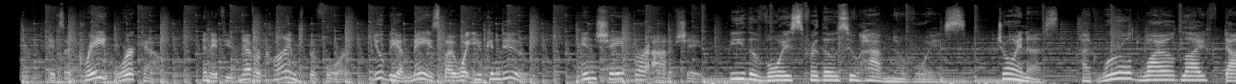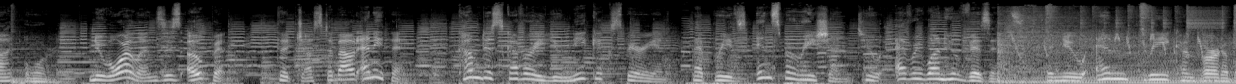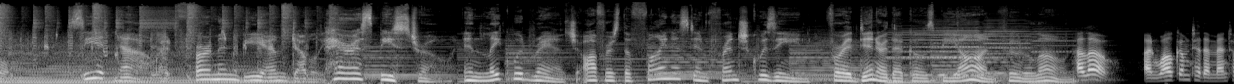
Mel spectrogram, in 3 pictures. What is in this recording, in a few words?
commercial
